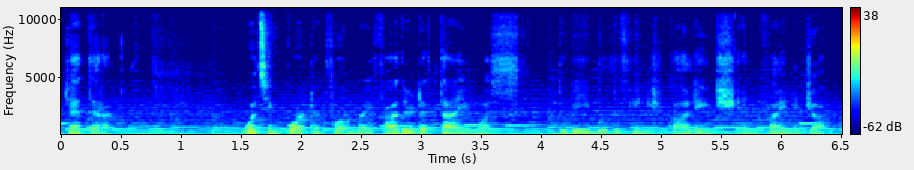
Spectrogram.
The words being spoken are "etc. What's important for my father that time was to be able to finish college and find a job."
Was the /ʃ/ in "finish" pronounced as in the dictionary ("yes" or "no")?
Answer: yes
